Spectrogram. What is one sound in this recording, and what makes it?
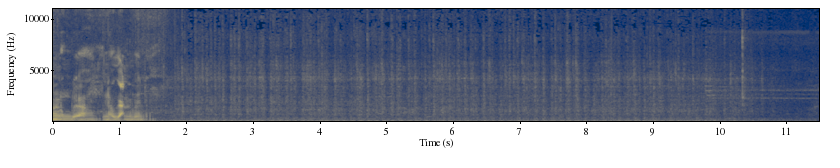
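A small boat motor chugs steadily, then fades.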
